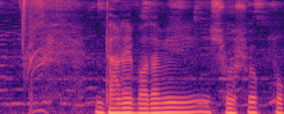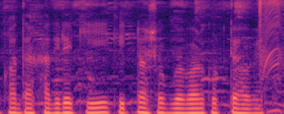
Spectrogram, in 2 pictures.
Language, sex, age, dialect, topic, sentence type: Bengali, male, 18-24, Rajbangshi, agriculture, question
